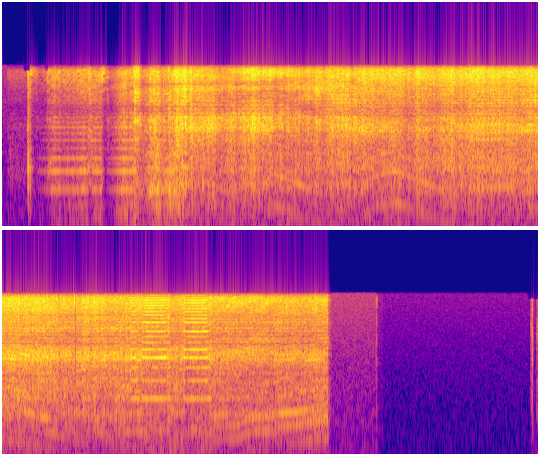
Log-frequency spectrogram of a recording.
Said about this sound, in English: All right, and as we get ready to pull out of the station with the old Six Eyes Gospel Bus,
